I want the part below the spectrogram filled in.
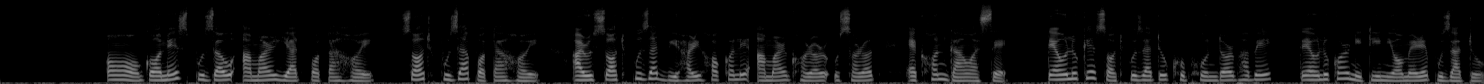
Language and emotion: Assamese, neutral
